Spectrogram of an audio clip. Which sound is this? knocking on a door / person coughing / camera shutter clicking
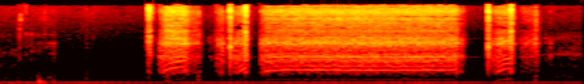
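camera shutter clicking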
